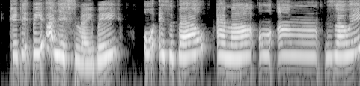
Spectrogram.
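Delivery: put-on high, eager small girl asking her mum; little girl voice. Francie asks Mum about her sister, high child voice. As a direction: lift into a bright child's voice.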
